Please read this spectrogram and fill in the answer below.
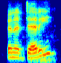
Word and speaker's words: Benedetti: I'm going to be in New Orleans with Sherry Benedetti.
